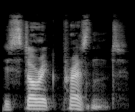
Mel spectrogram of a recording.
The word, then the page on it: historic present: British English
